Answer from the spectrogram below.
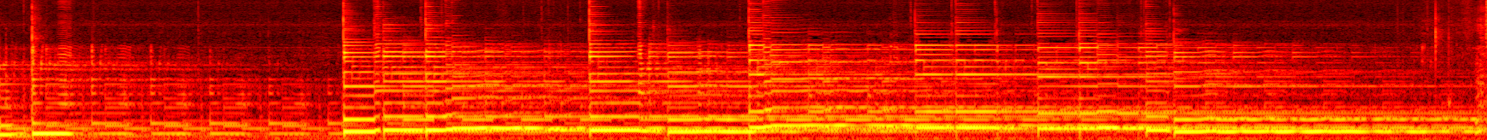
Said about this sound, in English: this is one of the new effects, the Echo Rex. So I guess it's like an Echoplex.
